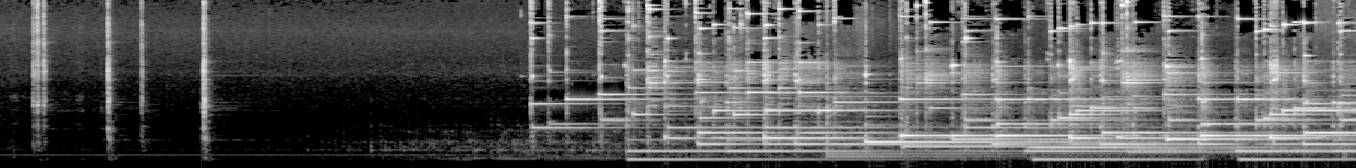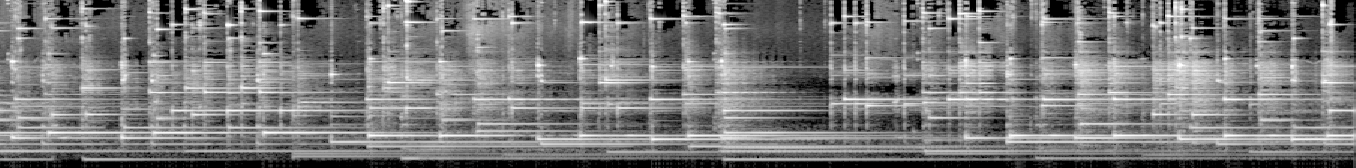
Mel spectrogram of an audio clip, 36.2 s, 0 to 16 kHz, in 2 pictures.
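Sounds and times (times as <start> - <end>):
music box: 7.0 - 36.1.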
